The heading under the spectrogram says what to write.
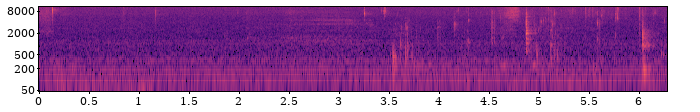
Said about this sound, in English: I'm going to take a sip of my water here.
